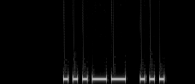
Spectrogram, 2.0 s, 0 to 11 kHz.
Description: Morse code, heard as a keyed tone, about 34 wpm, 700 Hz. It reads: 3S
